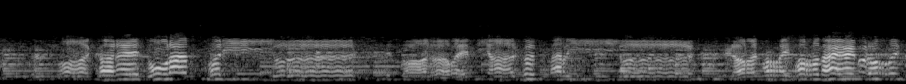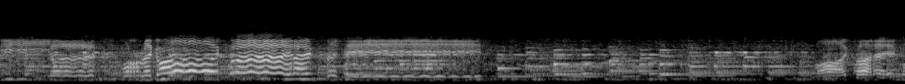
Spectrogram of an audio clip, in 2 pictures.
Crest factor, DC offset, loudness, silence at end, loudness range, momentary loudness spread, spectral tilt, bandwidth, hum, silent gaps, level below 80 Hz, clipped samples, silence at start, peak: 18 dB; under 0.1%; -22 LUFS; 0 s; 9 LU; 15 LU; 3 dB/octave; 6.4 kHz; none; none; under -90 dBFS; under 0.1%; 0 s; -4 dBFS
